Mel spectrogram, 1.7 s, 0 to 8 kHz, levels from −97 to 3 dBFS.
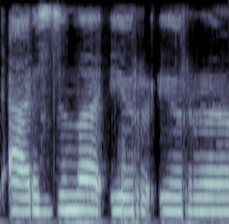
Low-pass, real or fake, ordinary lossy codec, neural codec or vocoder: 7.2 kHz; real; AAC, 48 kbps; none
